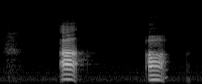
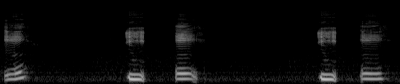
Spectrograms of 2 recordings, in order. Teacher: They're short and simple, with no glide or lengthening.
